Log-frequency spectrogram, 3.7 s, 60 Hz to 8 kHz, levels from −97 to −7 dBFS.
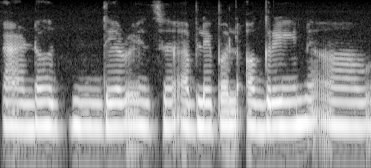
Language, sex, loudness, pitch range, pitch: English, female, -14 LUFS, 200-205 Hz, 205 Hz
